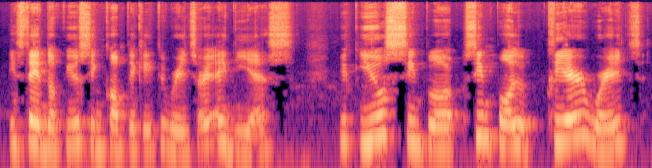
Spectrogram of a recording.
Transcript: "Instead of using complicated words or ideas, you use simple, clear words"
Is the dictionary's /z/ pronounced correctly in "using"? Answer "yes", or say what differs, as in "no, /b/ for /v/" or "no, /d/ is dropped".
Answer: no, /s/ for /z/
